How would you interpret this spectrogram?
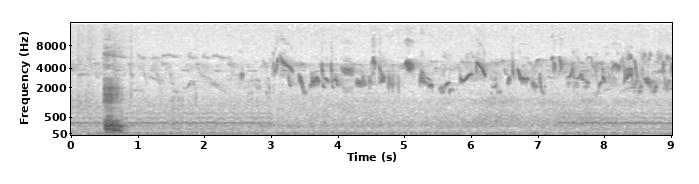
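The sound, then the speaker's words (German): A songbird sings a long, varied, rapid song strewn with mimicked phrases, some sounding like a blackbird. The song is steady and follows a short thump at the start. “Und auch sie streut Imitationen mit rein. Es klingt so ein bisschen die Amsel raus.”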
